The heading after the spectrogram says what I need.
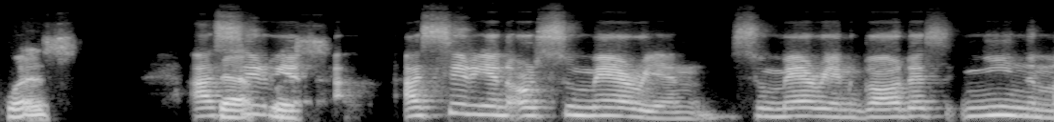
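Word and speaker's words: Ninmah: Assyrian or Sumerian goddess Ninma. Right. Ninma? Ninma. How do you spell that?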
